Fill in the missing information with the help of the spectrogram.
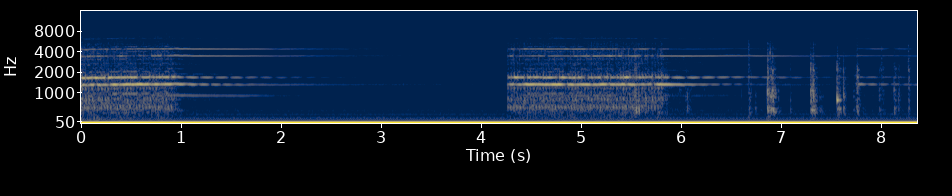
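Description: Telephone bell ringing twice, each ring about a second and a half long and spaced about four seconds apart. Near the end comes a quick run of sharp clicks.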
